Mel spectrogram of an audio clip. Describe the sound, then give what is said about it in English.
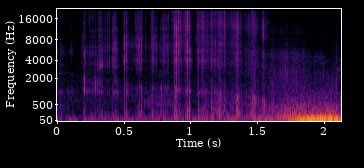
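Crunching and chewing of french fries for ASMR, with many quick, crisp bites in an irregular rhythm that swell into a heavier, louder chewing toward the end. No talking is heard. “Wait, I got to continue to do my ASMR fries.”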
